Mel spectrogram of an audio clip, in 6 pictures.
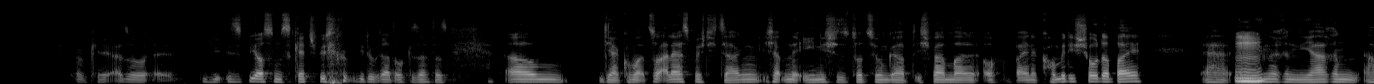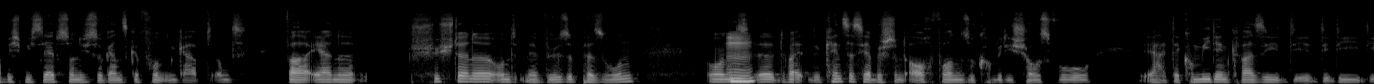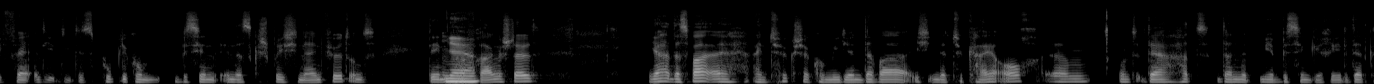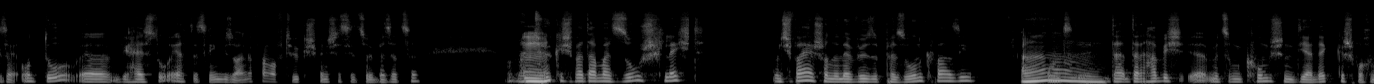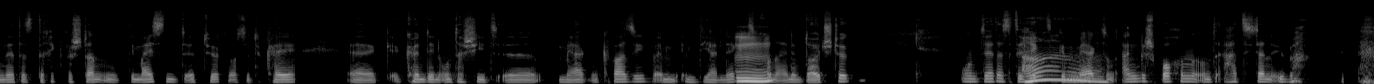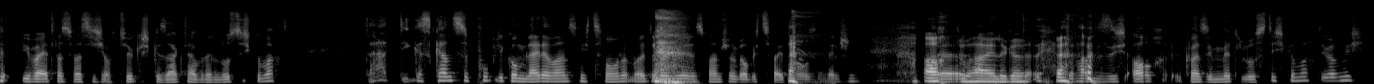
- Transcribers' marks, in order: laughing while speaking: "wie du"; anticipating: "Ah"; laughing while speaking: "über"; chuckle; laugh; chuckle
- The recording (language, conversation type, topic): German, podcast, Hast du eine lustige oder peinliche Konzertanekdote aus deinem Leben?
